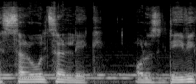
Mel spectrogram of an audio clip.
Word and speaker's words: सरोलसर: सबसे पहली बात, सरोलसर नहीं, सरोलसर, सरोलसर।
